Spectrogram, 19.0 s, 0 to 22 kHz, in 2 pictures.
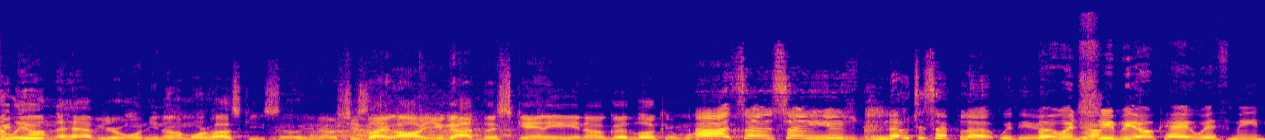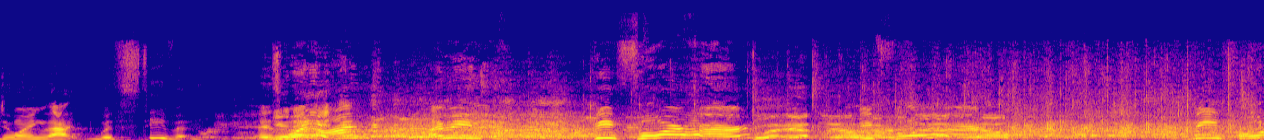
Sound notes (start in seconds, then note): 11.6 audience exclaims in disbelief; 17.7 audience applauds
